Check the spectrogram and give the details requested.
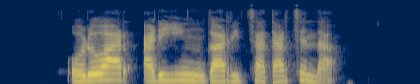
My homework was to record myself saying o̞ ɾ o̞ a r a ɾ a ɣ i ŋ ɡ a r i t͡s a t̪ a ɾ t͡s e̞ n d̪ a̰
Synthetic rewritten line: o̞ ɾ o̞ a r a ɾ e ɣ i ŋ ɡ a r i t͡s a t̪ a ɾ t͡s e̞ n d̪ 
